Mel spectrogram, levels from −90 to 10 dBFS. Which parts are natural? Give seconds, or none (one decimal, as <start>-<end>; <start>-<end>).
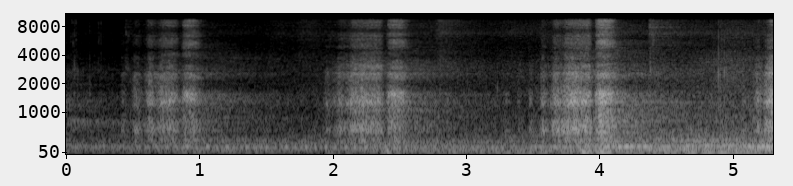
2.9-5.3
